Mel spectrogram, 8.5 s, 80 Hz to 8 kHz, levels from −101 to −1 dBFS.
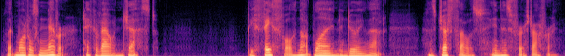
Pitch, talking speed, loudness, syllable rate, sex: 125 Hz, 165 wpm, -20 LUFS, 4.8 syllables/s, male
